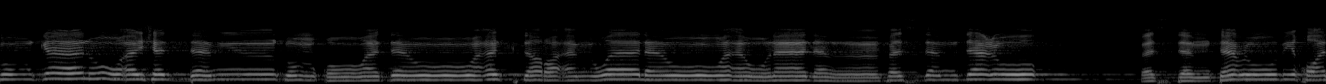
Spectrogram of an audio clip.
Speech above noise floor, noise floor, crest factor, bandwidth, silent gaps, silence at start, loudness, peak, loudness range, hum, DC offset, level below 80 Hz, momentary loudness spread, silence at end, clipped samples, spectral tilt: 26 dB; -68 dBFS; 16 dB; 10 kHz; none; 0 s; -41 LUFS; -26 dBFS; 2 LU; none; under 0.1%; -80 dBFS; 8 LU; 0 s; under 0.1%; -5 dB/octave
